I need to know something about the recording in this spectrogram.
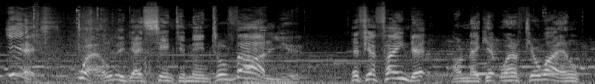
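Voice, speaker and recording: An actor playing a good-natured young giant blacksmith in a video game, folksy and earnest. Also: male voice, high voice, big pitch swings, a little slow, exaggerated voice. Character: eager good-natured young Maker smith, brawny giant. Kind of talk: video game character acting. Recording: game music behind.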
